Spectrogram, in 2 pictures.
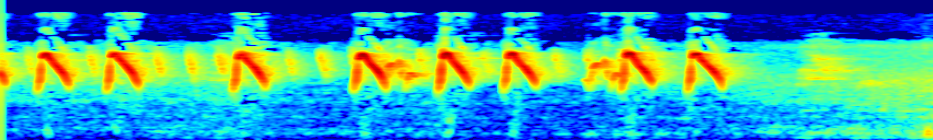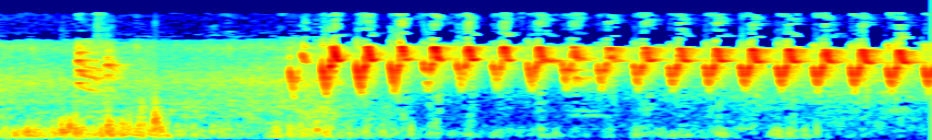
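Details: Bar-winged prinia in active song: a run of sharp high slurred chirps, a pause with a low rumbling noise, then a second, faster and tighter train of repeated high notes.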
